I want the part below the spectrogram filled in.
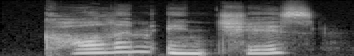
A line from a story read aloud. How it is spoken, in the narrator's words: muttered Miss Penipause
